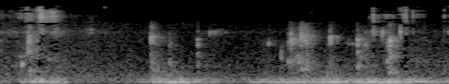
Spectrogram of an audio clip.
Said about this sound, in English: No, I'm just I'm just typing something real quick.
